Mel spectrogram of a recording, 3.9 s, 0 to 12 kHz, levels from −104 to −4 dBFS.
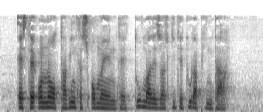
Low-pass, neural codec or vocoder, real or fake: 7.2 kHz; none; real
